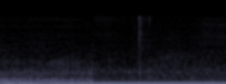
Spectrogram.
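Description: A single sharp computer-mouse click about one and a half seconds in, over steady microphone hiss. Before it, in the first second, a low drawn-out vocal hesitation fades out.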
